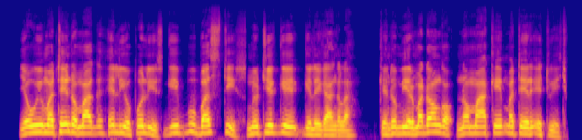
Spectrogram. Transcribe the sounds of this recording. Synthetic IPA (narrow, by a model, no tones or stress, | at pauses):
jawimatɪndomaɡheliopolisɡɪbubastisnotjek̚ɡeleɡaŋɡla | kendomjeɾmadɔŋɡɔnɔmakɪmateɾetwḛt͡ʃ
